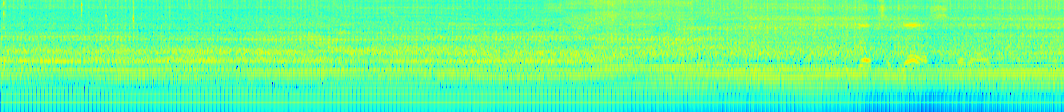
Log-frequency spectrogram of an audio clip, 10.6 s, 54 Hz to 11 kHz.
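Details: Murray 20-inch mower's six-horsepower Quantum-type Briggs & Stratton engine, transplanted onto a Craftsman deck with blade fitted, holds a steady, even drone at constant speed throughout, no misses, surging or knocking; runs good.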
